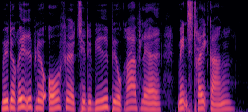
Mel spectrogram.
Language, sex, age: Danish, female, 69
